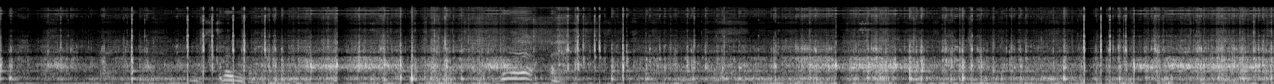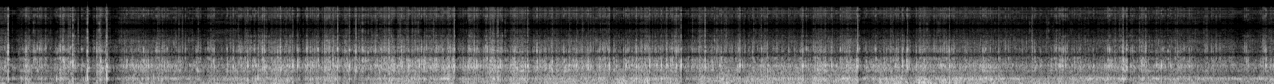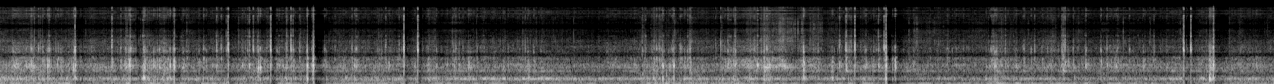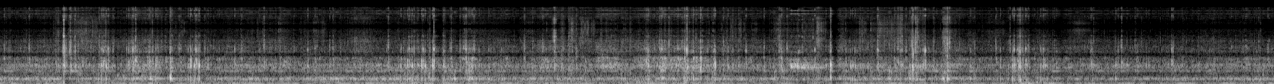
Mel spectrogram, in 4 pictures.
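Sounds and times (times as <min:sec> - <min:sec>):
handlebar rattles and knocks: 0:00.0 - 0:50.2
bicycle tyre rumble on trail: 0:00.0 - 0:50.9
wind on microphone: 0:17.7 - 0:24.4.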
